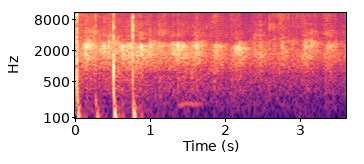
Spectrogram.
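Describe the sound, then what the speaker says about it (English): Spectators clap for the Loyola team after the final round of a mock-trial championship, soft scattered applause at a moderate distance, with a few sharp knocks or thumps near the start before the clapping tapers off. "just one more round of applause from our team from Loyola"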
